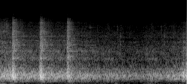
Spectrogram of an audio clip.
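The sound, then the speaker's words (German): A train carriage rolls steadily along the rails, with a continuous low rumble and a few sharp rhythmic clacks from the wheels passing over track joints. “Ich bin nur überlegen, ob mir schon eine Geschichte einfällt, wo ich mal irgendwie was in der Eisenbahn erzähle, dass wir irgendwo in einem Waggon sind.”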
